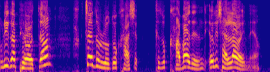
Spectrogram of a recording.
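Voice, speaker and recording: Swinging very widely in pitch, a woman with a fairly high voice speaks in an animated tone. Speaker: high school social studies teacher. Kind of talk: lecture. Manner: animated, rhetorical questions.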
